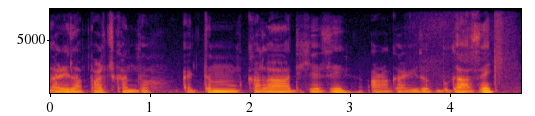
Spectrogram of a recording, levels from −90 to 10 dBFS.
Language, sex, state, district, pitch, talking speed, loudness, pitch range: Nagamese, male, Nagaland, Kohima, 90 Hz, 180 wpm, -20 LUFS, 85-95 Hz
